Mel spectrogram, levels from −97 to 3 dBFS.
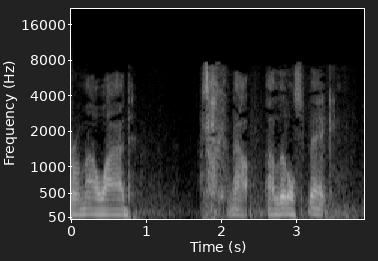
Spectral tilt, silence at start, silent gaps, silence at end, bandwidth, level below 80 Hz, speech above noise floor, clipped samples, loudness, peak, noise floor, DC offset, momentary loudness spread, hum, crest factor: -4.5 dB/octave; 0 s; none; 0.25 s; 8 kHz; -56 dBFS; 33 dB; under 0.1%; -37 LUFS; -20 dBFS; -69 dBFS; under 0.1%; 9 LU; none; 18 dB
